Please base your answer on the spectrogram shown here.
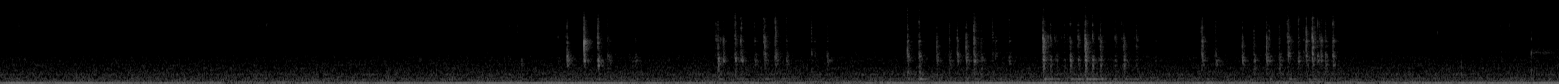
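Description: Fingers type on a computer keyboard in irregular bursts of soft clicks over a steady low hum, close but quiet, with pauses between runs of keystrokes.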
